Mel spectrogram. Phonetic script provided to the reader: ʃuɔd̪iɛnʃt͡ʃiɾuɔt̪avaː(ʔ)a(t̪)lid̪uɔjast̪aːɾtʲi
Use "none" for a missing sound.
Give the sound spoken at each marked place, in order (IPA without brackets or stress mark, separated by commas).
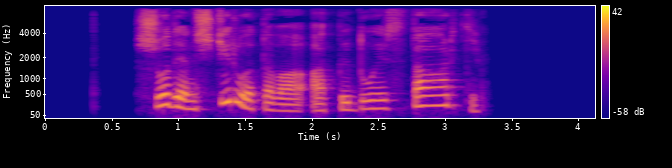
ʔ, t̪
